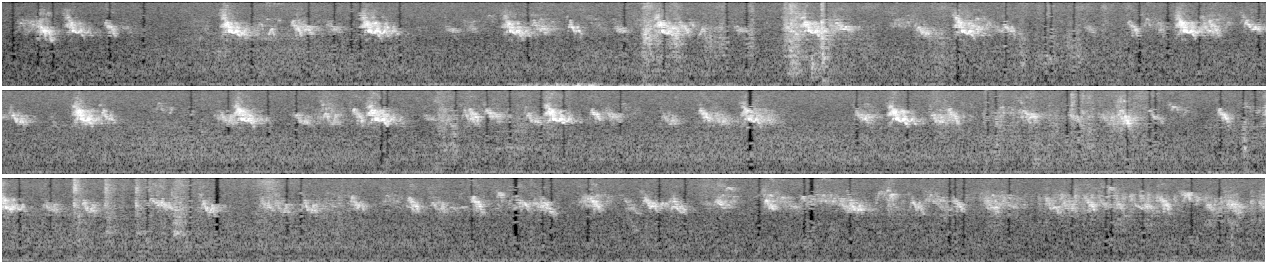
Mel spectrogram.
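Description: Faint birdsong: a long run of short high chirps, one or two a second, over a low rumble of wind.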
